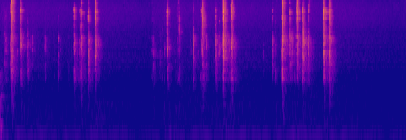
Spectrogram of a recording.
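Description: Computer keyboard typing: keystrokes clicking in short, irregular bursts with brief pauses between them as a word is typed.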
